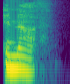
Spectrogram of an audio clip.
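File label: "enough", American English; enough /inʌ́f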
